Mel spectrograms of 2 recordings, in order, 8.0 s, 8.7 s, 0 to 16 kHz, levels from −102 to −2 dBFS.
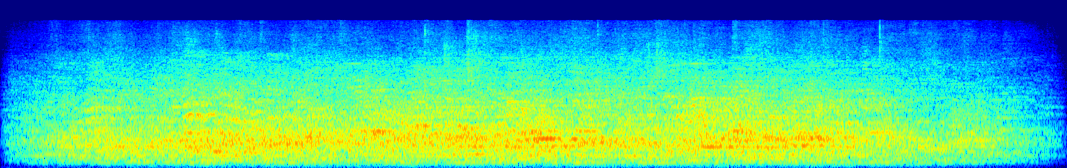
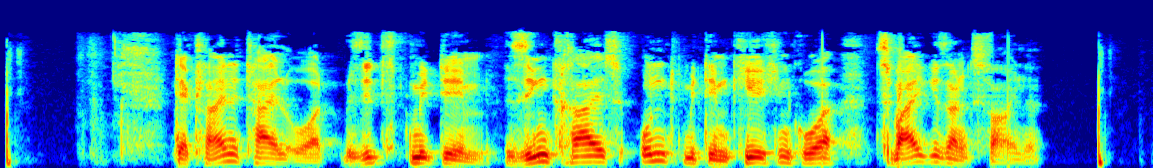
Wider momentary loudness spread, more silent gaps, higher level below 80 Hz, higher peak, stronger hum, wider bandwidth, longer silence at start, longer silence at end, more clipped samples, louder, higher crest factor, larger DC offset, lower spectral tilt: about the same, 11 LU vs 13 LU; neither; second, -74 dBFS vs -52 dBFS; second, -16 dBFS vs -2 dBFS; neither; first, 10.5 kHz vs 8 kHz; about the same, 0.05 s vs 0.05 s; second, 0.15 s vs 0.35 s; neither; second, -30 LUFS vs -16 LUFS; about the same, 14 dB vs 16 dB; neither; about the same, -5 dB/octave vs -5 dB/octave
